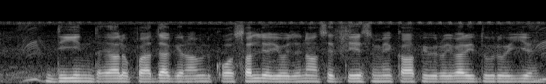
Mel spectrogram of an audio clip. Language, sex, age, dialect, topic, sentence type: Hindi, male, 18-24, Kanauji Braj Bhasha, banking, statement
